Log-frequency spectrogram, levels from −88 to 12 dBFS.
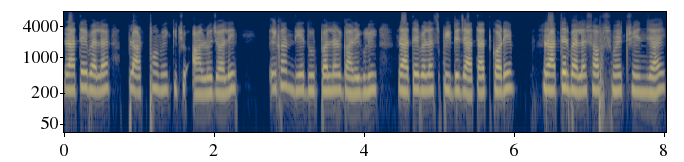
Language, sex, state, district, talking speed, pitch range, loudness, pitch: Bengali, female, Jharkhand, Jamtara, 165 wpm, 220-240 Hz, -18 LUFS, 230 Hz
